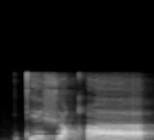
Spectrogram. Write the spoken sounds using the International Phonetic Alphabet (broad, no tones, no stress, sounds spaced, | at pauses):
tʲ e ʃ ɵ qʰ a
